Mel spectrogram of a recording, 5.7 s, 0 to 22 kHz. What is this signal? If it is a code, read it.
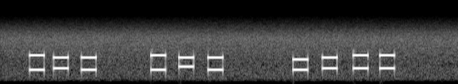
DTMF, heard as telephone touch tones, dialled by hand, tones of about 180 ms. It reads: 352 382 1566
